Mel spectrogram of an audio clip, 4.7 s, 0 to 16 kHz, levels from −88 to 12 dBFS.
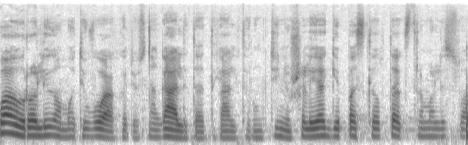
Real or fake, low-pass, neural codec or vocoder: real; 14.4 kHz; none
